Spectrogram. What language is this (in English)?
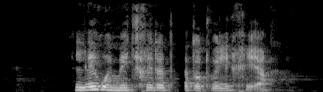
Georgian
